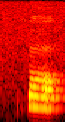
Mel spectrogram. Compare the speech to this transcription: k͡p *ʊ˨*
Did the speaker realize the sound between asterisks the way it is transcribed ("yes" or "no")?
no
